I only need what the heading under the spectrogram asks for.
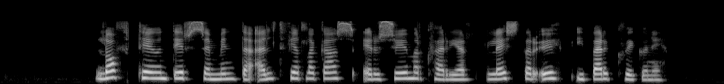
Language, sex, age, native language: Icelandic, female, 30-39, Icelandic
